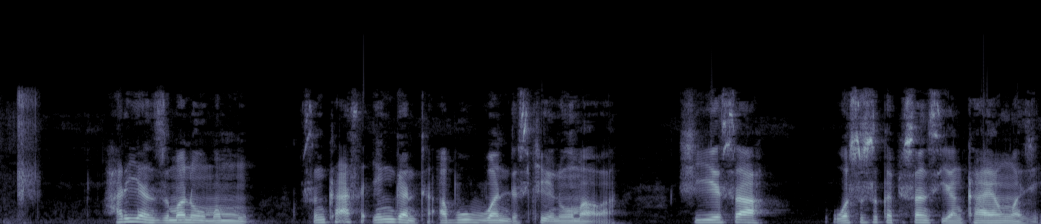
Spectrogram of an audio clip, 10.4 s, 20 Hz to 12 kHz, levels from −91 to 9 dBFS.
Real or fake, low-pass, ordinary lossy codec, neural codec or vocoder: real; 7.2 kHz; AAC, 48 kbps; none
